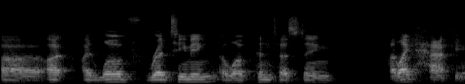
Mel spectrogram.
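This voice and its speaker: A man with a slight Southern US accent, at a fairly slow pace. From Georgia, US South. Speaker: cybersecurity consultant. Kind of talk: lecture. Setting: club meeting with audience.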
